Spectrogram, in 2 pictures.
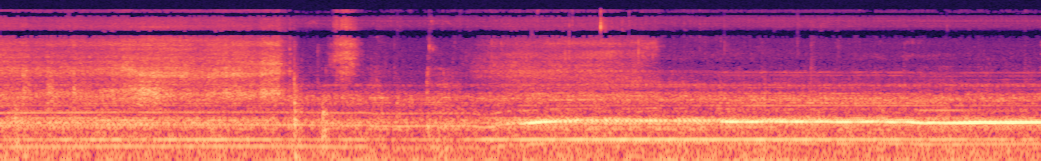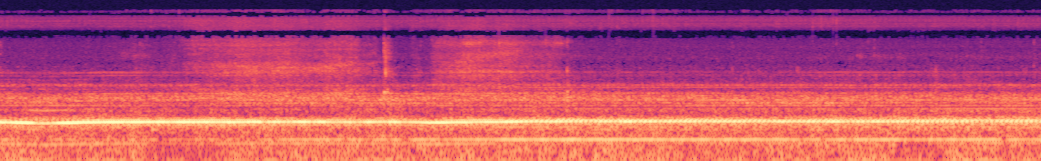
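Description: Electric pottery wheel's motor giving a faint steady whine, stepping up slightly in pitch and level about eight seconds in, while a lump of clay is centered on the spinning wheel head.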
